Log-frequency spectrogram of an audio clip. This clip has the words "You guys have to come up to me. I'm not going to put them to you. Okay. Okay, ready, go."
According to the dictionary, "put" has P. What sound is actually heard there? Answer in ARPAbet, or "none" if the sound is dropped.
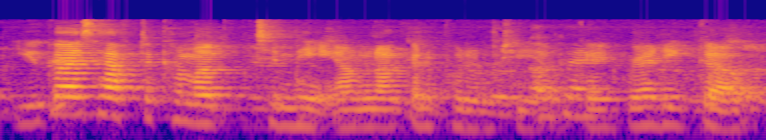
P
